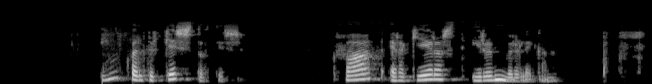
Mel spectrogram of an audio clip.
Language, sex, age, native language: Icelandic, female, 30-39, Icelandic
